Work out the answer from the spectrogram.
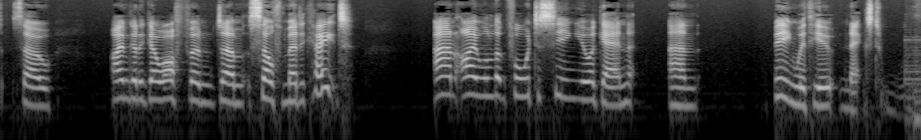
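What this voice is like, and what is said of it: Hoarse, strained voice from cold. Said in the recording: “my voice is just about running out on me ... I ended up with yet another head cold”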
